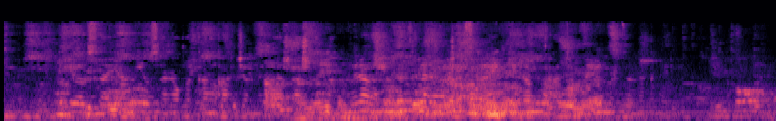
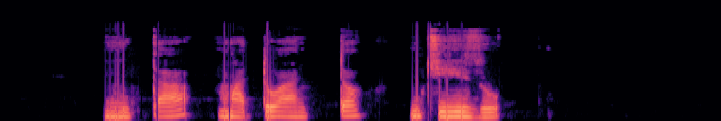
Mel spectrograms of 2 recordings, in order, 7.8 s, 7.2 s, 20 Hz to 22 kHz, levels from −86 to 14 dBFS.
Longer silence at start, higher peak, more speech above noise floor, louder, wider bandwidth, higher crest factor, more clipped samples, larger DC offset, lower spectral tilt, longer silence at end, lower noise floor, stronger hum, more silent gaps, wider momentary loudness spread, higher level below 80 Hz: second, 0.05 s vs 1.05 s; second, -4 dBFS vs 0 dBFS; second, 22 dB vs 74 dB; second, -24 LUFS vs -15 LUFS; about the same, 11.5 kHz vs 11 kHz; about the same, 20 dB vs 18 dB; neither; neither; about the same, -5.5 dB/octave vs -5.5 dB/octave; second, 0 s vs 2.25 s; second, -46 dBFS vs -88 dBFS; neither; neither; first, 17 LU vs 12 LU; second, -48 dBFS vs -40 dBFS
